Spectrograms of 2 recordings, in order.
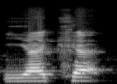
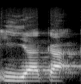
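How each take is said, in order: First: The k releases a strong puff of air. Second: The k releases only a little air. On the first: The speaker calls it wrong. "jangan dibaca dengan lafaz iyyaka" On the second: The speaker calls it right. "ka-nya biasa"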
